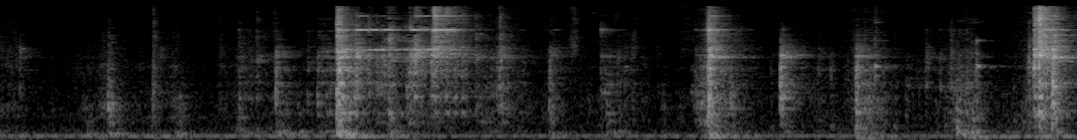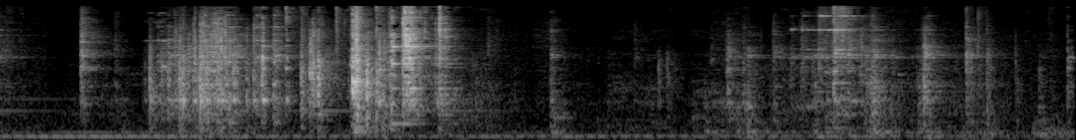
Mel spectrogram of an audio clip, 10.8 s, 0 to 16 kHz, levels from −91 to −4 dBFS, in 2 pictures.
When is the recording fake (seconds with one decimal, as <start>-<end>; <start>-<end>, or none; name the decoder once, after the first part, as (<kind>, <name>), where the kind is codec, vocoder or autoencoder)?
none

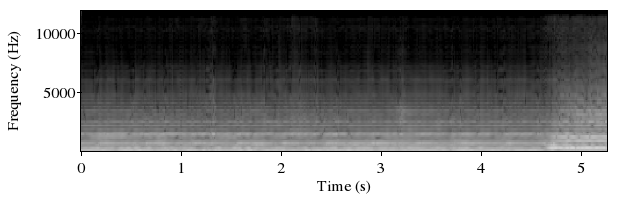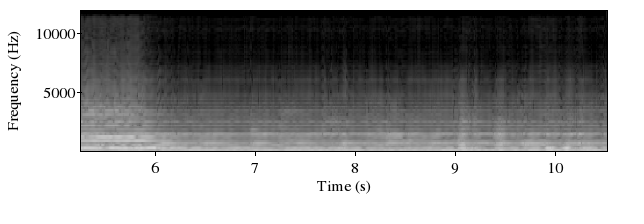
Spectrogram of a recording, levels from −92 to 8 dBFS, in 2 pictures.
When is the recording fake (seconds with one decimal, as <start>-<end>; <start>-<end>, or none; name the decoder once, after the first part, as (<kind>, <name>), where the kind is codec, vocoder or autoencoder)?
0.0-10.5 (vocoder, BigVGAN v2)

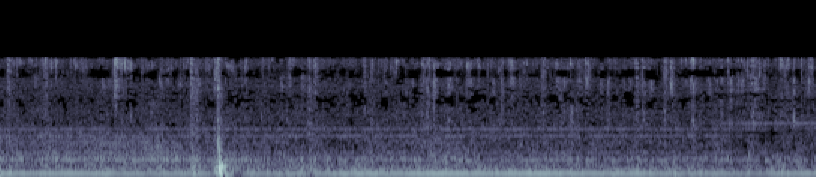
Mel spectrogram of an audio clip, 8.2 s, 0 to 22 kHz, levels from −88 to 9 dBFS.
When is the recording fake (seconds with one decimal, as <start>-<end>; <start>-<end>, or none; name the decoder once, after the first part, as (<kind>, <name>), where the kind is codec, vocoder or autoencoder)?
none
